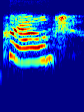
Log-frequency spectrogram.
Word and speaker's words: crayon: say I say Crown I say Crown Crown I know it's a crayon but I call them crowns crayon no give me the blue crown Crown yeah like I pronounce it like the thing you put on your head mm y interesting words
